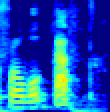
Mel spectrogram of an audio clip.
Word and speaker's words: RoboCup: RoboCup, eh, como Robocop, pero RoboCup, Cup, se escribe, 2022 en Tailandia.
